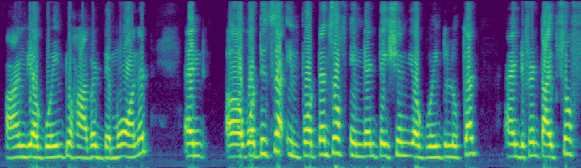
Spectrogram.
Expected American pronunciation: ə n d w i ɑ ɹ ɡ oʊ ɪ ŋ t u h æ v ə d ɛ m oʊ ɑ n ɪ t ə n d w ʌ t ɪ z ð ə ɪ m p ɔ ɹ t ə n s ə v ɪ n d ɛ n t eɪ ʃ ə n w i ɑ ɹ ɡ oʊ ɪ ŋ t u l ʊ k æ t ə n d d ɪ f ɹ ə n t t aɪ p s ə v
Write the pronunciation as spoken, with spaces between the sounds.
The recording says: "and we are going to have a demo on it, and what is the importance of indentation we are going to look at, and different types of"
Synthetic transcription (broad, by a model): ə n d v i ɑ ɹ ɡ oʊ ɪ ŋ t u h æ v ə d ɛ m oʊ ɑ n ɪ t ə n d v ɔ t ɪ z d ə ɪ m p ɔ ɹ t ə n s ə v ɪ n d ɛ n t eɪ ʃ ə n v i ɑ ɹ ɡ oʊ ɪ ŋ t u l ʊ k æ t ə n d d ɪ f ɹ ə n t t aɪ p s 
